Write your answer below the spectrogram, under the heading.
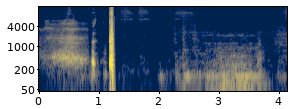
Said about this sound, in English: I think I lost your mic right there during that last cough.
